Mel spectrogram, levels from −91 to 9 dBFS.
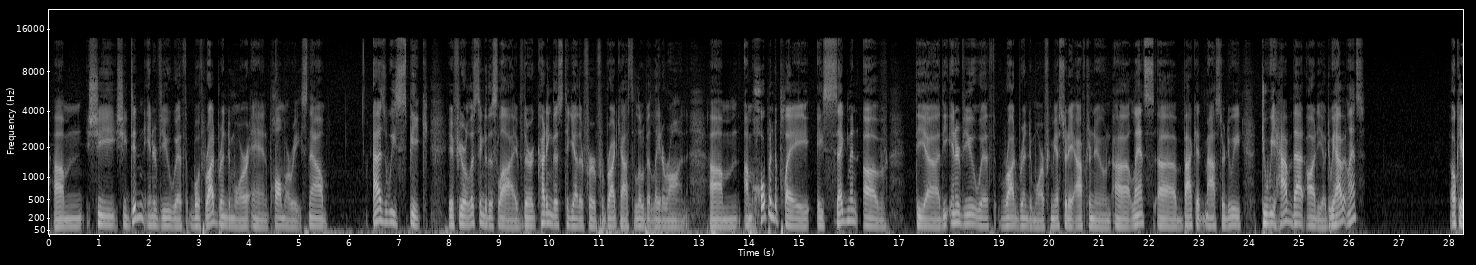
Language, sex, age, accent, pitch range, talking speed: English, male, 30-49, American, 95-130 Hz, 155 wpm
